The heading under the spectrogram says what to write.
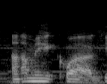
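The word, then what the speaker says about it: Amikwag: Emmy Quag, is that pronounced? That's the name of the new record. Is that pronounced incorrectly or correctly? – Emmy Quag, yeah, that's about Emmy right. Quag.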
